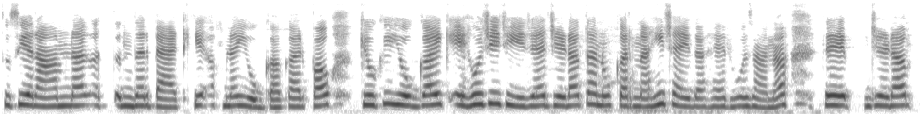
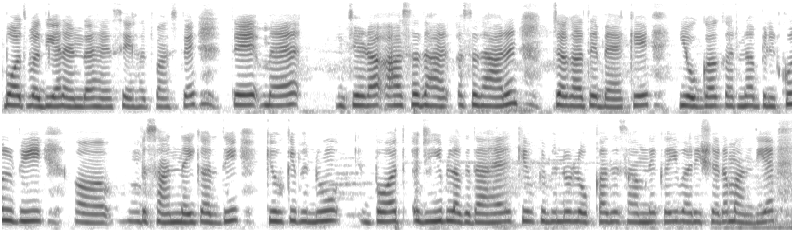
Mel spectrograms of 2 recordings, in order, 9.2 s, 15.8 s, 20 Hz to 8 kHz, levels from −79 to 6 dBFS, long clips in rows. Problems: none marked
